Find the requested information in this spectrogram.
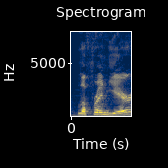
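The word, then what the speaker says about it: Lafreniere: cole bears brian crouch la freniere is the way to pronounce it since even crazy the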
